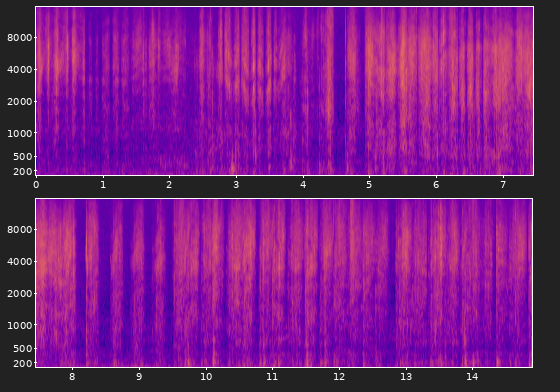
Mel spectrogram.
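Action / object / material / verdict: scrape / leather ankle boot / leather / none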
